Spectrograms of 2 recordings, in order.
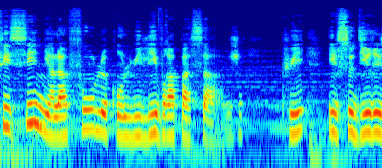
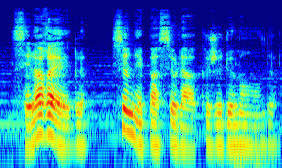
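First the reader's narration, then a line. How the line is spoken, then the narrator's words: Watchman, gentle reply. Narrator (French): répondit doucement le veilleur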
